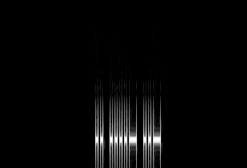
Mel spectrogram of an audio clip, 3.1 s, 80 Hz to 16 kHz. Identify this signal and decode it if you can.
Morse code, heard as a keyed tone, about 42 wpm, 690 Hz. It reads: I4U
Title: Three Challenging Letter-Number Combinations 40wpm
